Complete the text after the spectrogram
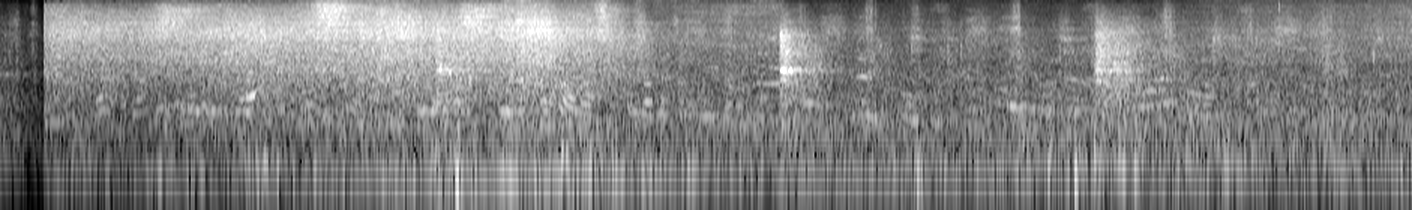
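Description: A steam locomotive hisses loudly as it releases steam.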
